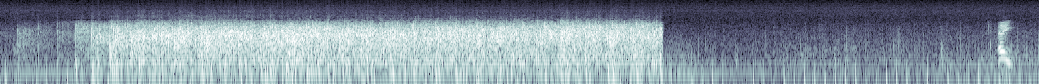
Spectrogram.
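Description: Radio static: a loud burst of crackling hiss, thin and band-limited like a radio channel, from archival Apollo mission audio. It starts about a second in and cuts off suddenly after about six seconds.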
